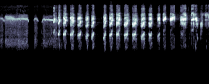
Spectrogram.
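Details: Swiftlet lure call for attracting birds: a brief buzzy chatter, then a fast series of short sharp clicks repeated several times a second.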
